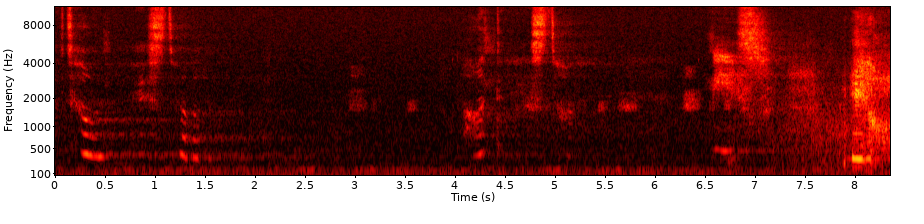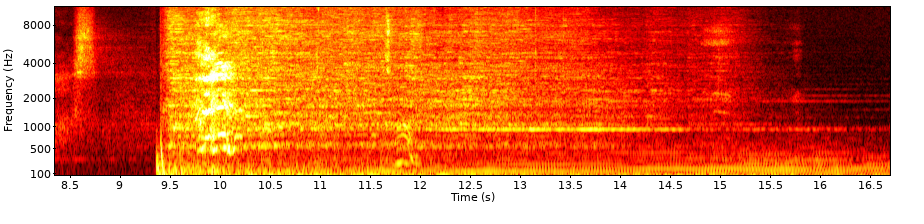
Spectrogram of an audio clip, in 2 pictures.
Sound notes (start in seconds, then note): 0.1 woman speaking foreign language; 9.3 Lorraine gasping; 9.4 intense music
